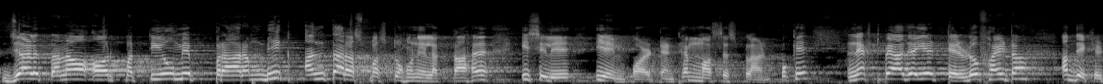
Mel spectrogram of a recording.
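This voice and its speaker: In a classroom-style lecture, a male biology teacher explains slowly, posing questions and answering them himself. He has an extremely high, slightly bright voice. The room is echoey with long reverb.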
